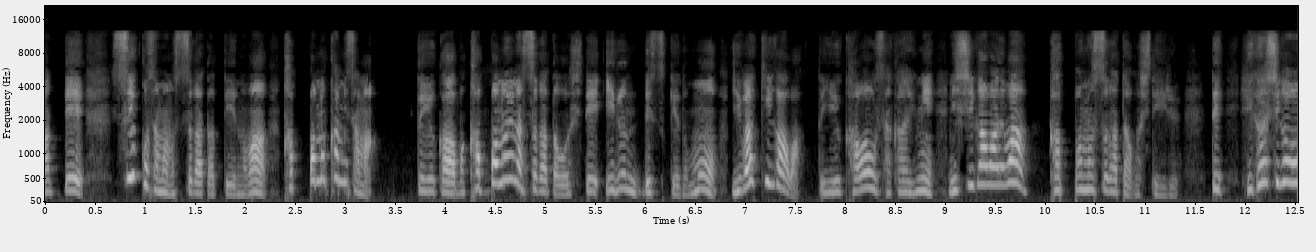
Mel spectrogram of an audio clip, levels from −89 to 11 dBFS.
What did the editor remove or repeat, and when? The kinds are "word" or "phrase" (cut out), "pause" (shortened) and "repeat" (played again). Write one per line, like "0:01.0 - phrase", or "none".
0:02.3 - phrase
0:06.8 - pause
